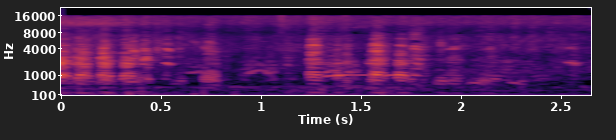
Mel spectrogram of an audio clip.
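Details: African and Toulouse domestic geese in a backyard giving a short burst of nasal honks from more than one bird, including a rising-falling honk, over a low background hum.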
